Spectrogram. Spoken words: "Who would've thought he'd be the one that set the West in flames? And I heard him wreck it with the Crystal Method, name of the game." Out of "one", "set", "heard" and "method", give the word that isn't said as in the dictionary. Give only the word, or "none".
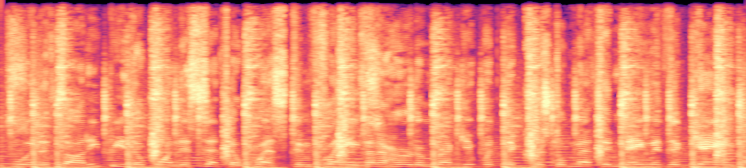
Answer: none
